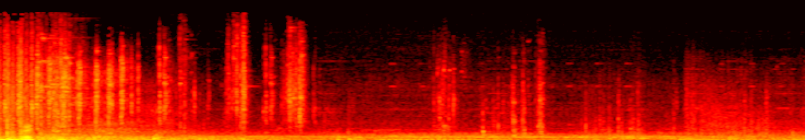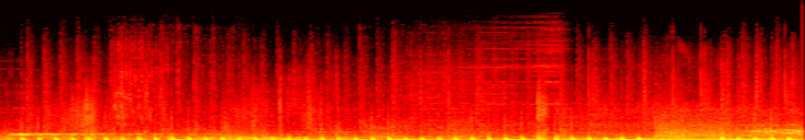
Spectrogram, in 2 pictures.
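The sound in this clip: Machine gun fire in a video game: rapid, evenly spaced bursts of many sharp shots, denser and louder through the second half over a low rumbling backdrop.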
